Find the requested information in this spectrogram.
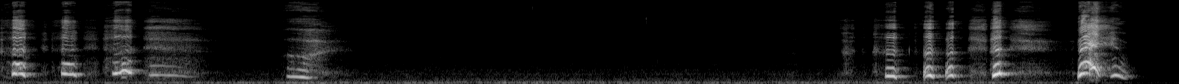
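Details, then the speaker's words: Sneezes forced by tickling the nostril with a rolled tissue tip after turmeric, eyes watering: quick gasping in-breaths with a vocal catch building up, then a sharp explosive sneeze; two sneezes. "okay got two sneezes we're going to try this nostril now"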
